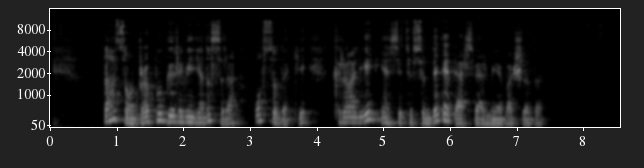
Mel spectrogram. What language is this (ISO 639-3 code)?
tur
